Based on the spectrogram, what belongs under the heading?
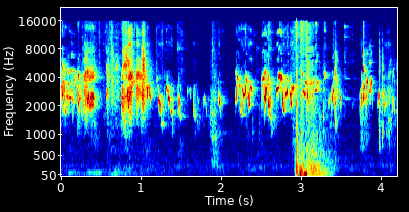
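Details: Pet budgerigars warbling in busy bursts of chirps and squeaky notes, with short pauses and one brief broadband scrape near the three-second mark.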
